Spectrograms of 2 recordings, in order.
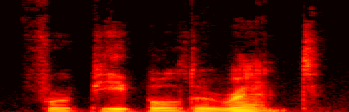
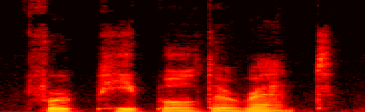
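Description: Both takes have the same delivery.

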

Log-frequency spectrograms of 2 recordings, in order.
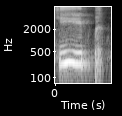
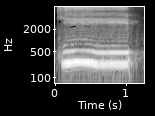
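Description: First: The final P is audibly released. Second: The final P is held without release. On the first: The speaker calls it wrong. "Eu não falo keep" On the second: The speaker calls it right. "O som não sai"

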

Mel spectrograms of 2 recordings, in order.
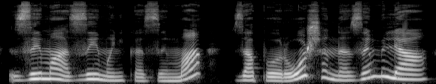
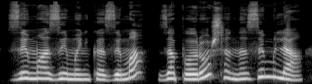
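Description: First: It is spoken at a slow, ordinary pace. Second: It is spoken at the fastest pace.

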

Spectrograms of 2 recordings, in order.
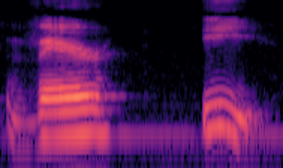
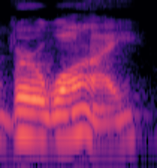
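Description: First: The word ends with an 'ee' sound. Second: The word ends with an 'eye' sound. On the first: The speaker calls it right. "it's ver e" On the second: The speaker calls it wrong. "It's not ver y"

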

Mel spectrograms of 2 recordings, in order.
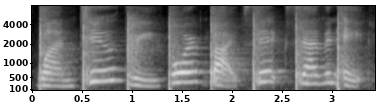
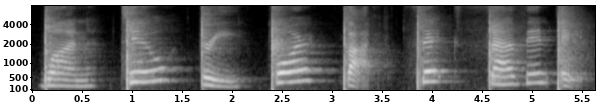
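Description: First: The numbers are counted at a fast pace. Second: The numbers are counted at a steady, medium pace.

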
